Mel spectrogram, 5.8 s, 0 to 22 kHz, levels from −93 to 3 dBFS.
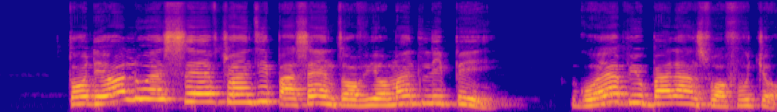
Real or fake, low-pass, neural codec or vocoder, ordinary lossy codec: real; none; none; none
